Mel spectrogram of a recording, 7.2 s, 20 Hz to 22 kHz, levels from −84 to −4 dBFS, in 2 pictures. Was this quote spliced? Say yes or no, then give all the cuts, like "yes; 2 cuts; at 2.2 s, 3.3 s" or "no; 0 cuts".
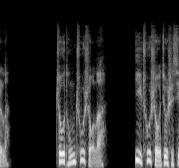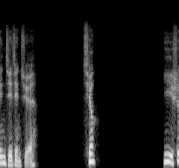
no; 0 cuts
